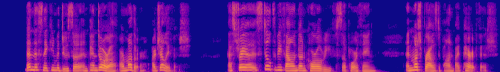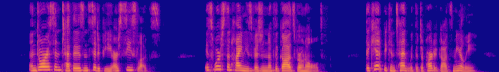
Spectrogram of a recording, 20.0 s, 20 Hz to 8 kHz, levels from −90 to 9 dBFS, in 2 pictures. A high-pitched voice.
Yes: high, 235 Hz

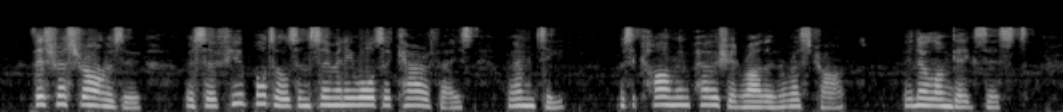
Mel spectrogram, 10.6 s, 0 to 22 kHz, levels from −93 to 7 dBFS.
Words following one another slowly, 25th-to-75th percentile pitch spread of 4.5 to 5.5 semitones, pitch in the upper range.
No: average, 145 wpm; average, 4.8 semitones; high, 245 Hz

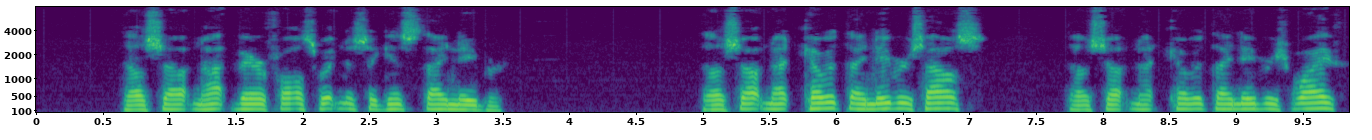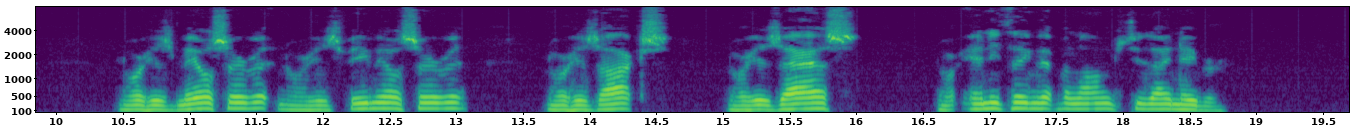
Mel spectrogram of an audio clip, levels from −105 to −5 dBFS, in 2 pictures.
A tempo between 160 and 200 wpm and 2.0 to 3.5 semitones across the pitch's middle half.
No: slow, 135 wpm; average, 2.8 semitones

